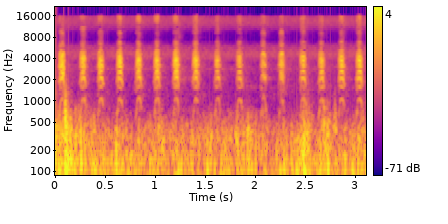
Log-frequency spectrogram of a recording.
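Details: A black-necked stilt (identity uncertain) on a sod farm near Indiantown, Florida, agitated and guarding at least one chick in the grass, gives sharp, yelping alarm notes, about five a second in a steady run, over a low rumble of wind.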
